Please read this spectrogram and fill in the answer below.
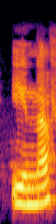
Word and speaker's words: enough: seperti kata tak tadi inaf juga yang akhirannya g h ini dibaca dengan huruf f ya inez paint ya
